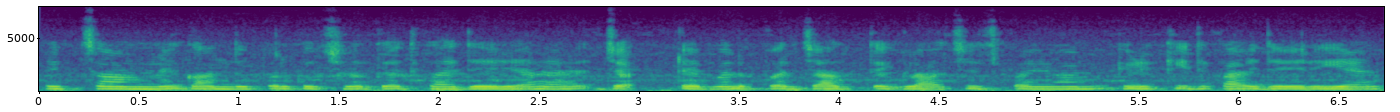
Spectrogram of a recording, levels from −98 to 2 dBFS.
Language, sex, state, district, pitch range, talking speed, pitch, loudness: Punjabi, female, Punjab, Fazilka, 215-230 Hz, 215 wpm, 220 Hz, -15 LUFS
